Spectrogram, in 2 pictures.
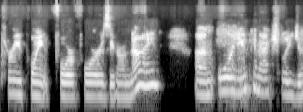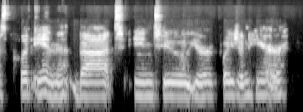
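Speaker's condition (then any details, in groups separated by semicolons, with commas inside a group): No condition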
